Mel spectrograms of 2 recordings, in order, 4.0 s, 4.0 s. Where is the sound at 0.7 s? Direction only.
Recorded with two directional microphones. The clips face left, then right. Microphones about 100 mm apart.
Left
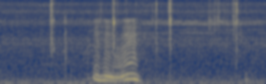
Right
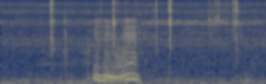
20° left (ahead or behind).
